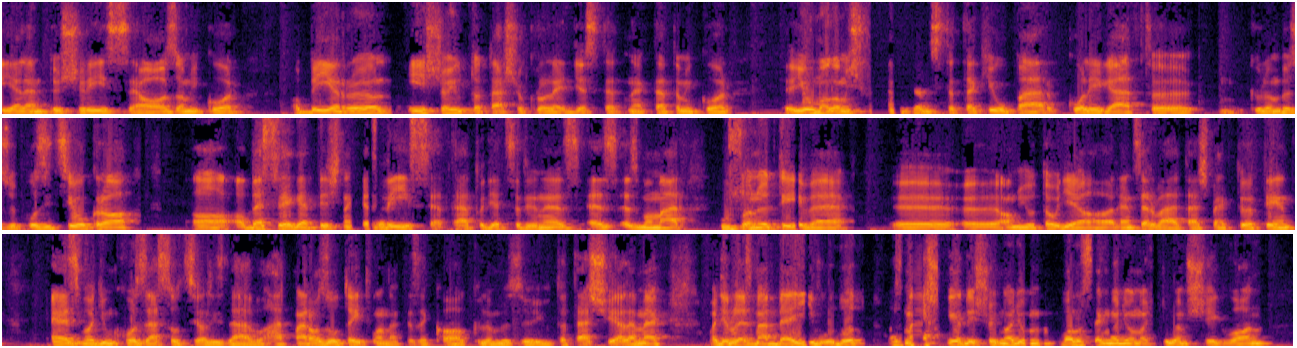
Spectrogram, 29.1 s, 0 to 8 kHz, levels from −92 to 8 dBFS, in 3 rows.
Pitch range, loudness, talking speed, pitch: 95-110 Hz, -15 LUFS, 150 wpm, 100 Hz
